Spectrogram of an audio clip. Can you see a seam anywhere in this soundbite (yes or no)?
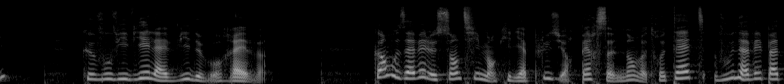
no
